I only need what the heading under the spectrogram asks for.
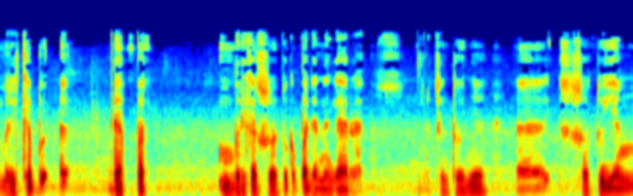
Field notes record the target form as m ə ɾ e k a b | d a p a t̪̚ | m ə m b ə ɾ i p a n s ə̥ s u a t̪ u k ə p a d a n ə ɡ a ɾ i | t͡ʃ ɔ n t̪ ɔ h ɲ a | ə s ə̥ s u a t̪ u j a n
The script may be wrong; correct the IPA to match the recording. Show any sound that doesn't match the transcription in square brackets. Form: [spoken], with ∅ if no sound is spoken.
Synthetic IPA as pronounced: m ə ɾ e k a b | d a p a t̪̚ | m ə m b ə ɾ i [k] a n s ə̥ s u a t̪ u k ə p a d a n ə ɡ a ɾ [a] | t͡ʃ ɔ n t̪ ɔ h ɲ a | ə s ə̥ s u a t̪ u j a [ŋ]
